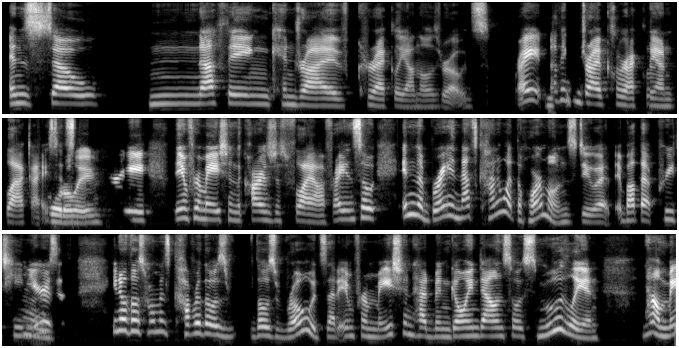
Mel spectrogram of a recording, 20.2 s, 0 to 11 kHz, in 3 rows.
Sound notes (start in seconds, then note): 8.3 speaking faintly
